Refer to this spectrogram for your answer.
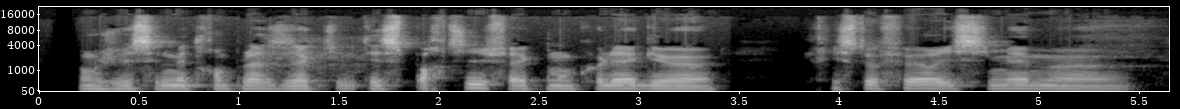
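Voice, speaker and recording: A man with an unremarkable speaking voice, medium pitch and fairly even intonation. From France, Poitiers area. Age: 20s. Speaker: apprentice youth sports worker. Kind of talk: radio interview. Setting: outdoor courtyard.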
